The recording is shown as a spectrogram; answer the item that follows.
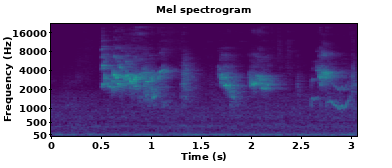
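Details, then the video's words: Two pet parakeets, one blue and one light yellow, give scratchy, raspy, high chirps in three or four noisy bursts, with a short warbled whistle near the end. "Beautiful parakeets"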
